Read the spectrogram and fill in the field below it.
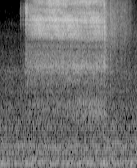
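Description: Lighter fluid sprays in a single steady hiss lasting about a second and a half as a dolphin lighter is refueled through an ill-fitting nozzle with no adapter, close to the microphone in a quiet room.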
